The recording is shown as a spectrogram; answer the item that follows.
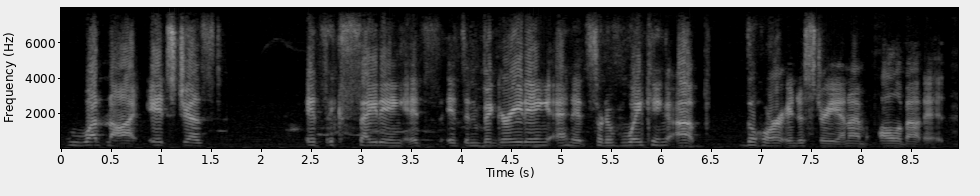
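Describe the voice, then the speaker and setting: A woman streamer in casual chat, talking with animated enthusiasm. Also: low-pitched, normal speed, rough recording.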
